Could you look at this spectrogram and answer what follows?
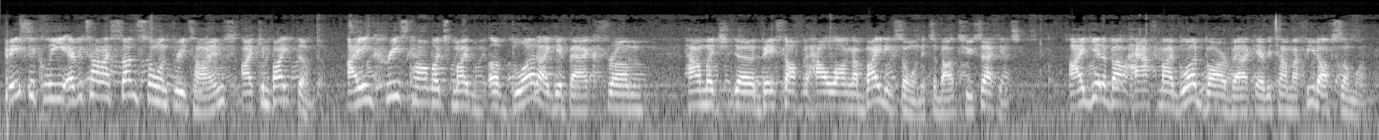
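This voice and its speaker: A man's voice: a little high, lively intonation, brisk, fairly bright tone, slight background noise, rough recording. A teenage boy explaining a game build in casual chat, rambling with many restarts and little chuckles. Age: teens. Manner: rambling, restarts often, chuckles at own remarks.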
